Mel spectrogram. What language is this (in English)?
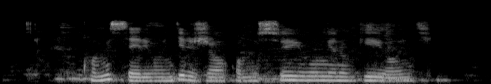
Kinyarwanda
